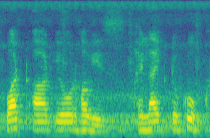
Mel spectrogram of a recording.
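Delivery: ordinary talk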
